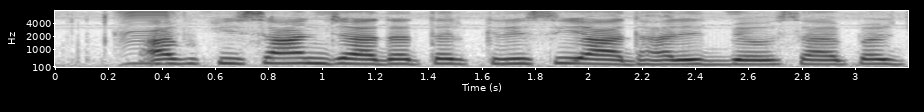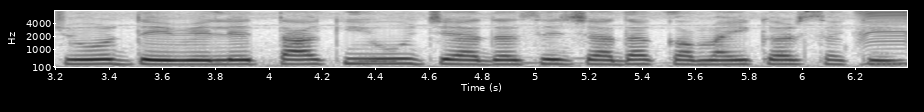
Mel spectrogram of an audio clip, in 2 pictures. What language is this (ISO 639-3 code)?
bho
